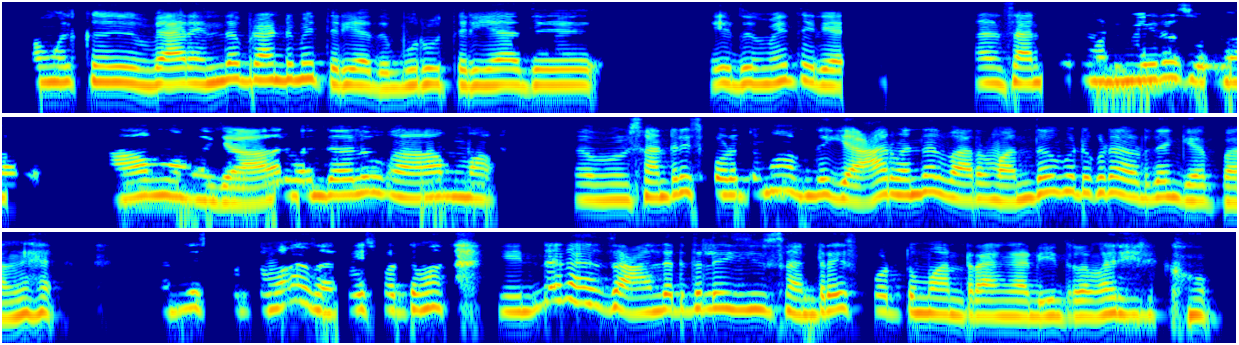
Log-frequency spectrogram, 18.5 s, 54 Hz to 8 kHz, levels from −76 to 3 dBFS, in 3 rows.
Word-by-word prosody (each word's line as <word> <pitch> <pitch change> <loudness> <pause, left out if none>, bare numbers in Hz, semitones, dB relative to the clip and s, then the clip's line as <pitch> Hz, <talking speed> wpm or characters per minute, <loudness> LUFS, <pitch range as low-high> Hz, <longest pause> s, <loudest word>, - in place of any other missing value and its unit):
அவுங்களுக்கு 220 +2 0 0.3
வேறு 200 +1 +4
எந்த 225 +4 +3
பிராண்டுமே 240 +1 +3
தெரியாது. 190 -3 +1
'ஃப்ரு' 195 +2 +1
தெரியாது, 190 0 +1 0.9
எதுவுமே 205 +1 +1
தெரியாது. 190 -5 0 0.8
'சன்ரைஸ்' 220 +3 -1
மட்டுமே 225 +2 +2
தான் 265 -2 -2
சொல்லுவாங்க. 215 0 -3 0.5
ஆமாங்க, 220 -3 +1 0.2
யார் 175 +7 +3
வந்தாலும். 240 +3 +1 0.2
ஆமா 220 -1 +1 0.6
வ் 195 0 -1
'சன்ரைஸ்' 235 +4 0
போடட்டுமா? 255 +3 -1 0.4
யார் 230 +8 +3
வந்தாலும் 250 -1 +2
வர 200 0 +1
வந்தவங்கிட்ட 265 +8 +1
கூட 265 0 +2
அப்படிதான் 215 -2 0
கேட்பாங்க. 175 0 0 0.7
'சன்ரைஸ்' 240 +3 -6
போடட்டுமா? 235 +4 -4
'சன்ரைஸ்' 230 +4 -3
போடட்டுமா? 250 +3 +1 0.4
"என்னடா 335 - 0 0.2
சாயந்தரத்துல 240 +4 +1 0.3
'சன்ரைஸ்' 230 +5 0
போடட்டுமான்றாங்க" 195 -4 0
அப்படின்ற 180 +1 -1
மாரியிருக்கும். 195 -1 -2
220 Hz, 120 wpm, -23 LUFS, 195-240 Hz, 0.9 s, வேறு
